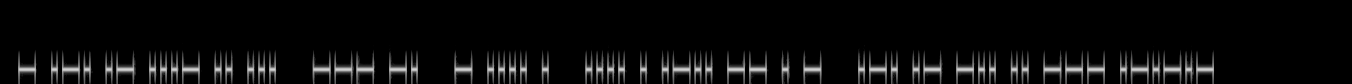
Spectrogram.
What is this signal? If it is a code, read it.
Morse code, heard as a keyed tone, about 22 wpm, 700 Hz. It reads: TRAVIS ON THE HELMET RADIO.
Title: A Sound Of Thunder 22wpm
